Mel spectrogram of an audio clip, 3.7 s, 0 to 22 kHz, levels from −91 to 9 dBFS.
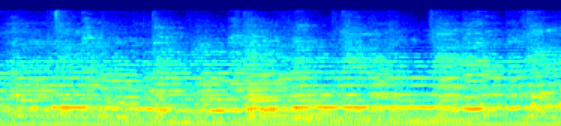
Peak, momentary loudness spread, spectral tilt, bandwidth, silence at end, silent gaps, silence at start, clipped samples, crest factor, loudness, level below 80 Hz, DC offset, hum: -10 dBFS; 3 LU; -5 dB/octave; 16.5 kHz; 0 s; none; 0 s; under 0.1%; 16 dB; -25 LUFS; -40 dBFS; under 0.1%; none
